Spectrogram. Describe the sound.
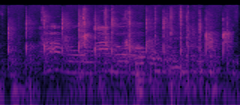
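Steady applause from a crowd at a press conference, many hands clapping in a dense, continuous patter, with voices murmuring underneath throughout.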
